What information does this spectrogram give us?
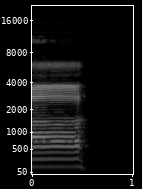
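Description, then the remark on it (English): A brief burst of homemade theme music played on a keyboard: one bright, buzzy synth chord held steadily for about half a second, then quickly fading out into silence. No voices. “I made it on a keyboard, so it took like 5 minutes.”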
